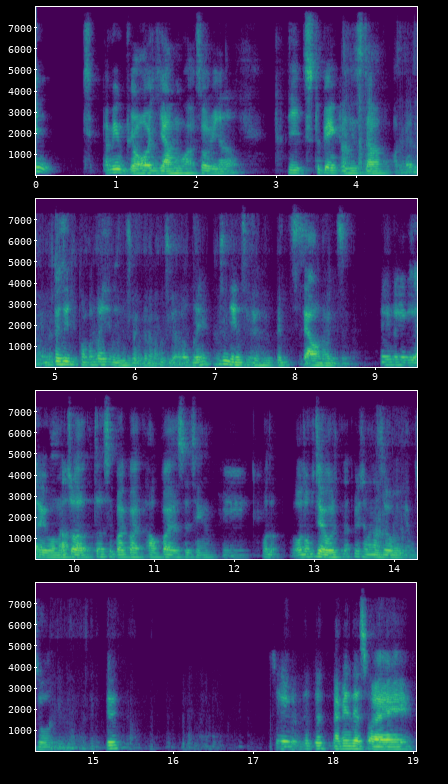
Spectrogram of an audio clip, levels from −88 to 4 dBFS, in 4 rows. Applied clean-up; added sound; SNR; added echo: neural mask model DeepFilterNet 3.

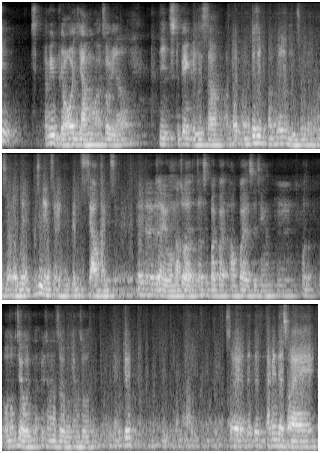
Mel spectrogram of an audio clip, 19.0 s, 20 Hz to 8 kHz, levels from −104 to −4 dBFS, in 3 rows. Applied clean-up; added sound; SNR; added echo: neural separator model SepFormer DNS4.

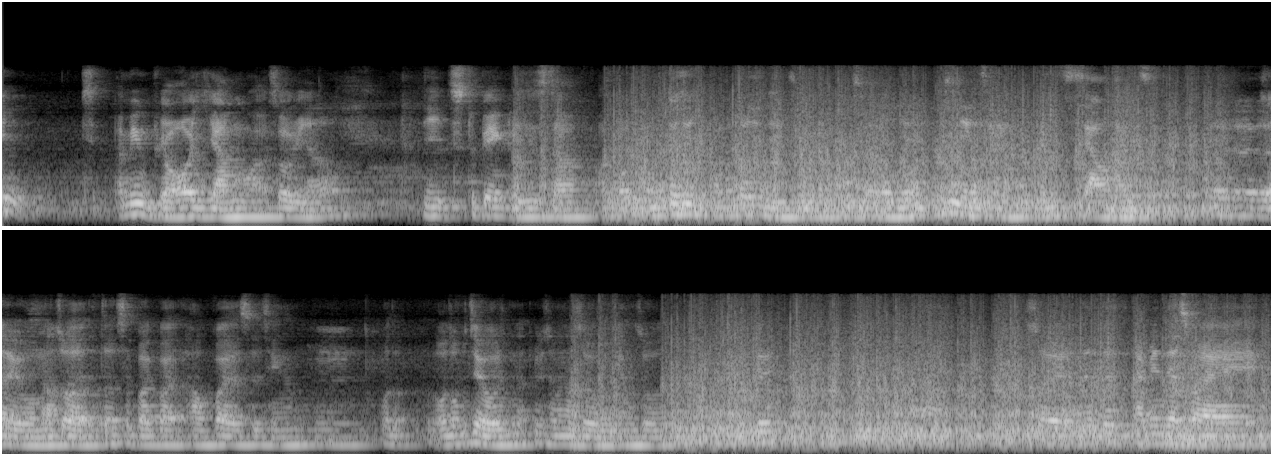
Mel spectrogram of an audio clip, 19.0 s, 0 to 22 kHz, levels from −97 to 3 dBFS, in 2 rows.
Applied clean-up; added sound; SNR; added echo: none; Gunshot, gunfire / Fireworks; 3 dB; reverberation time 0.3 s.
